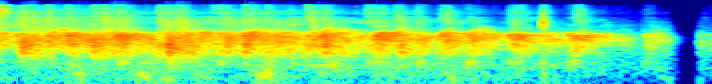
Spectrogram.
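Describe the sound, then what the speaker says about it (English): Audience members at the INSETA annual general meeting clap in a dense, even burst of applause that holds for a few seconds, then tapers off abruptly. "I think we deserve a round of applause."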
